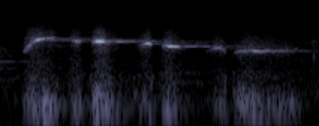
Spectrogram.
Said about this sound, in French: Il rentrait du travail en sifflant.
